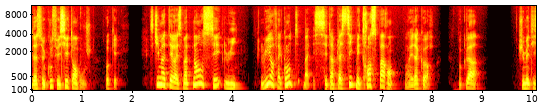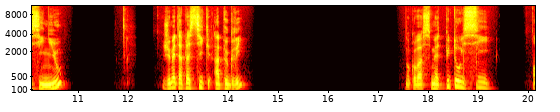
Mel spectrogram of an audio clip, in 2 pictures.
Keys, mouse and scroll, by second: 0.0-2.3 middle drag, 2.0 scroll down 2, 2.7 scroll up 1, 3.5 click, 9.4-10.7 drag, 12.5 click.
